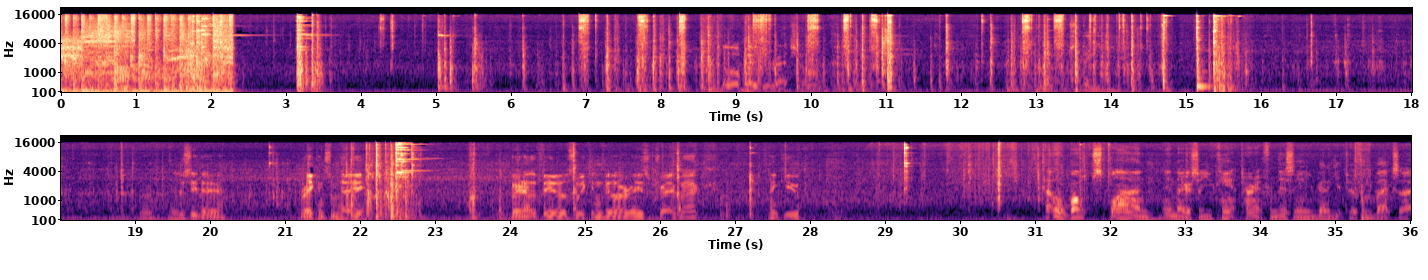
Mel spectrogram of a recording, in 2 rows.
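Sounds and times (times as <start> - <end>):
music: 0.0 - 2.3
hand tools clicking and knocking on metal: 1.6 - 19.5, 21.7 - 24.0, 25.9 - 27.4.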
